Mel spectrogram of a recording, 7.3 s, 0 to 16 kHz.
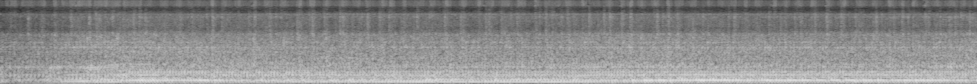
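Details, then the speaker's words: Hangkai 6hp two-stroke outboard after carburetor rebuild, fuel valve shut and running the carburetor dry: loud, rapid burble at steady idle with even beat; idling normally. "Try to let it just run dry. Just bear with me. It'll be a little loud. It is a two-stroke. So, it's a little loud, but I'd rather it run it dry than to let it sit with gas in it."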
